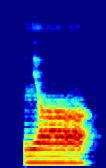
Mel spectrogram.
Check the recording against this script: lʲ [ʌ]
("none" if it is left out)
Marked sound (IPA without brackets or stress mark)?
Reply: ɔ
